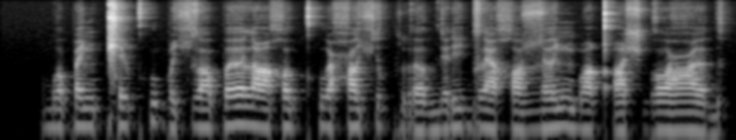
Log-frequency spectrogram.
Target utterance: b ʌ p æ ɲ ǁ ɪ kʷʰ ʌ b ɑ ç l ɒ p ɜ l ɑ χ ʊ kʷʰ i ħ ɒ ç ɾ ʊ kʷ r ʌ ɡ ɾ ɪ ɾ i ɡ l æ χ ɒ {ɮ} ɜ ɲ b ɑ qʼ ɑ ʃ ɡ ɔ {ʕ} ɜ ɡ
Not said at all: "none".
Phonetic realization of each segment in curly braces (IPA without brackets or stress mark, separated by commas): ɮ, ʕ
